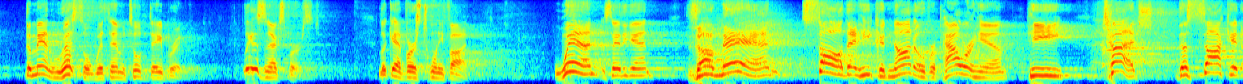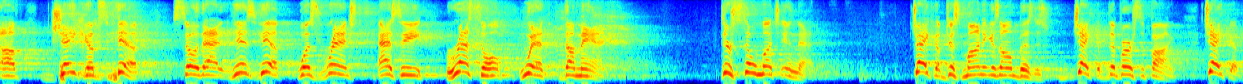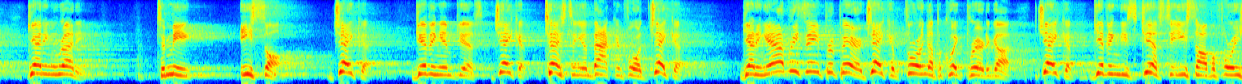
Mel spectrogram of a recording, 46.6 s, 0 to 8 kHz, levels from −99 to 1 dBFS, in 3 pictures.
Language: English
